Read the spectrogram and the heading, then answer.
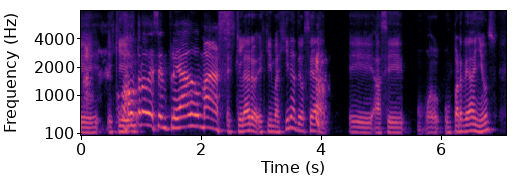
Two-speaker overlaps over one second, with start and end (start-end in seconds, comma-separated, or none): none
